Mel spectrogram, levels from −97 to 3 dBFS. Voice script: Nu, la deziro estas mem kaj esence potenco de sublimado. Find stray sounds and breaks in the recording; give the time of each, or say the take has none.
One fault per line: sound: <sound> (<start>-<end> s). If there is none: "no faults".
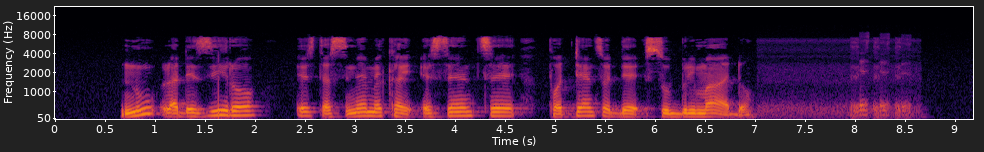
sound: laugh (8.0-8.6 s)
